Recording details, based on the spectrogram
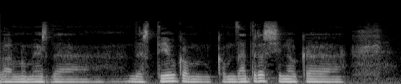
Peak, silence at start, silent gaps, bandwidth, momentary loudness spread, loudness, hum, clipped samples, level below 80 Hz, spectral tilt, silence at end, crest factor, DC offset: -8 dBFS; 0 s; none; 8 kHz; 12 LU; -24 LUFS; none; under 0.1%; -50 dBFS; -7 dB/octave; 0 s; 16 dB; under 0.1%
